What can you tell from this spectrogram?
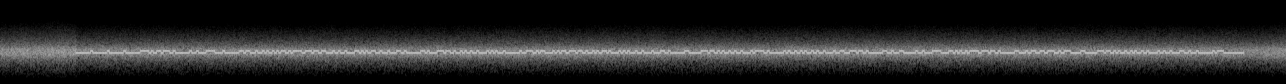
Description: RTTY (45.45 baud, 170 Hz shift), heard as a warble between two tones, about 1750 Hz centre, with radio static and a narrow filter. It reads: 9LJSE C407G J6ABS JGY7V F3FF2 PV943 CINMV FFK0Z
